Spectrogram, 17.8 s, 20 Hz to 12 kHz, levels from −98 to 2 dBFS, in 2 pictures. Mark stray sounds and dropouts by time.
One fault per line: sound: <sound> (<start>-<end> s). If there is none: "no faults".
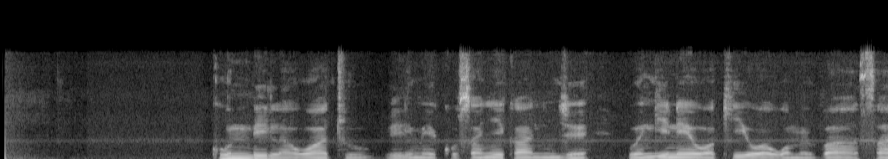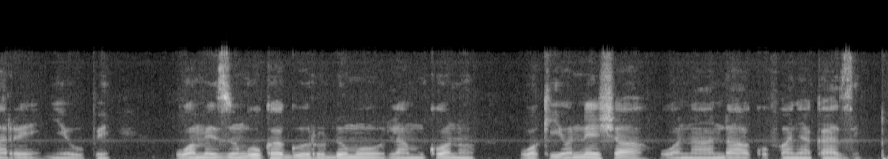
no faults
